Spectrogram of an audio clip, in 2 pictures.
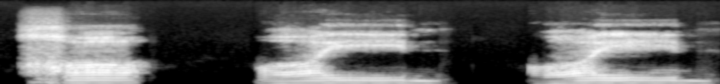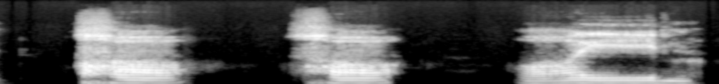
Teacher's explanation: কন্ঠনালীর শেষ ভাগ হইতে গাইন এবং খ উচ্চারণ হবে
